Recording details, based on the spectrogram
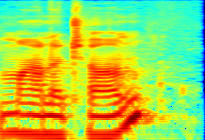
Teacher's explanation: we have first syllable stress in monotone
